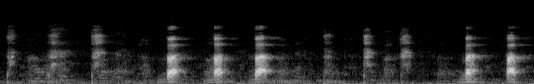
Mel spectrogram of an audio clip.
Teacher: this feature of your vocal cords vibrating is called voicing · Voicing. So with beta, your stop is voiced.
